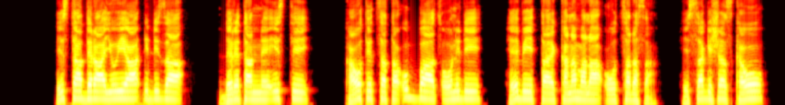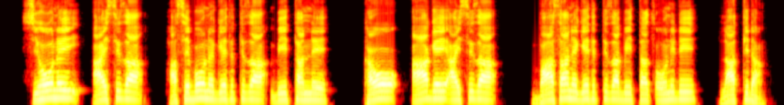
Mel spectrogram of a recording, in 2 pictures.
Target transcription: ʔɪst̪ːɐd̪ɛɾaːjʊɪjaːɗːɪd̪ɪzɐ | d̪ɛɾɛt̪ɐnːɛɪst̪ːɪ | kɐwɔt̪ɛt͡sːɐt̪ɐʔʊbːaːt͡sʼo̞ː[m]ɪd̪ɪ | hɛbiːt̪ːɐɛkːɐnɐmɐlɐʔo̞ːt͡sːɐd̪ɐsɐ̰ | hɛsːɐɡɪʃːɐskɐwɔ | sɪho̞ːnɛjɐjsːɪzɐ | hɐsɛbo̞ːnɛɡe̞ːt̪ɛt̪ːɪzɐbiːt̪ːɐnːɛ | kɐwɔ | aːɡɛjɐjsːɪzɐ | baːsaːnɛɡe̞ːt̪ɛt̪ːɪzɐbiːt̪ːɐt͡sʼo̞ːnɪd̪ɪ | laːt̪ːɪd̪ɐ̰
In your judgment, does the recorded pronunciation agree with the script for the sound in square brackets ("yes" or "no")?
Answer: no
